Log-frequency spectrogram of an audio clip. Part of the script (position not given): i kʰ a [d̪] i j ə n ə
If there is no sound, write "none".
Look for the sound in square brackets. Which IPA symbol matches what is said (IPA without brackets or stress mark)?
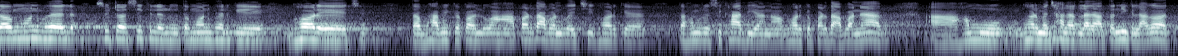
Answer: d̪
